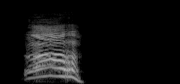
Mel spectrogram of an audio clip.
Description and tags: The sound of me screaming.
